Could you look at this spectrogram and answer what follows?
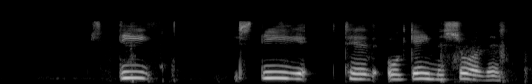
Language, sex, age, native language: Icelandic, female, 10, Icelandic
